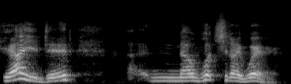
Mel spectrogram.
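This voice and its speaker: A man playing a stressed, awkward, lovestruck young god in a comic staged reading, halting, flustered and touchy. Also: fairly high pitch, lively intonation, husky, highs cut off. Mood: giddy.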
